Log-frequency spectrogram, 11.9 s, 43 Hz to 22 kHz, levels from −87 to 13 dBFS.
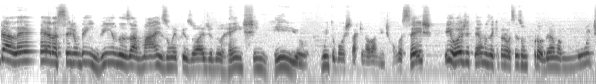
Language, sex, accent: Portuguese, male, Brazilian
